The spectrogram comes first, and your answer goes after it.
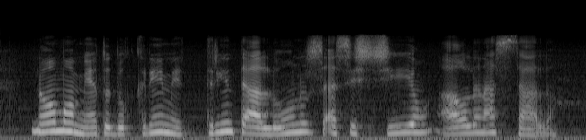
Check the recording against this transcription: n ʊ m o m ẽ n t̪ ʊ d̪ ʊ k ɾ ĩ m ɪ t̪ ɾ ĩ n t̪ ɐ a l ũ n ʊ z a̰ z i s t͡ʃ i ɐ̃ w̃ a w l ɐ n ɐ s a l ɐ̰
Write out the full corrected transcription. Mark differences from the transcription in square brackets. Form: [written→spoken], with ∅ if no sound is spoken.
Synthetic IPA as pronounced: n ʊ m o m ẽ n t̪ ʊ d̪ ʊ k ɾ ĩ m ɪ t̪ ɾ ĩ n t̪ ɐ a l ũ n ʊ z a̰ [z→s] i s t͡ʃ i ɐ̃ w̃ a w l ɐ n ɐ s a l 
